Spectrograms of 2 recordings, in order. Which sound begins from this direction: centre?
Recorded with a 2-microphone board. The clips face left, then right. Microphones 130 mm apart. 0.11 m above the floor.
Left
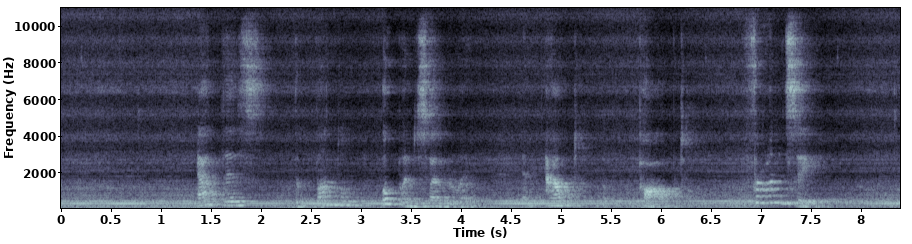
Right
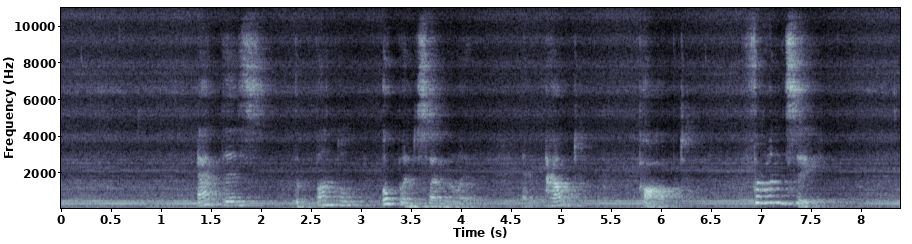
A woman speaking, at 1.4 s.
